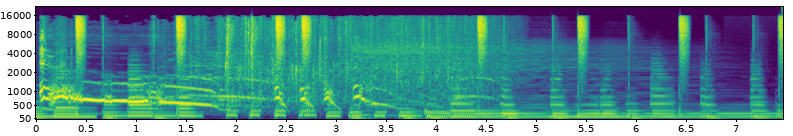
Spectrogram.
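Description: A wolf lets out a long, falling howl at the start, followed by several shorter yelping cries over a steady low droning background.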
